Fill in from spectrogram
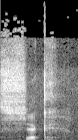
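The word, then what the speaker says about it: Scyk: Yep, the Sick Fighter, I think is how it's pronounced. It's S-C-Y-K.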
